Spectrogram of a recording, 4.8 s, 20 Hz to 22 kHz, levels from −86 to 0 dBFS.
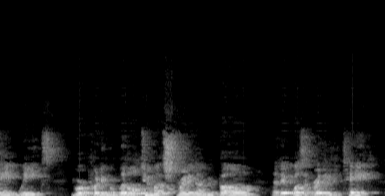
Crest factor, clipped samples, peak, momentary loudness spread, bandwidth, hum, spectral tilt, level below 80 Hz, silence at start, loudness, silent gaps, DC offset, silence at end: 14 dB; under 0.1%; -4 dBFS; 5 LU; 7.4 kHz; none; -7.5 dB/octave; -62 dBFS; 0 s; -19 LUFS; none; under 0.1%; 0.2 s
